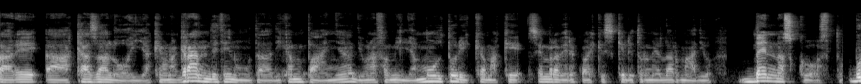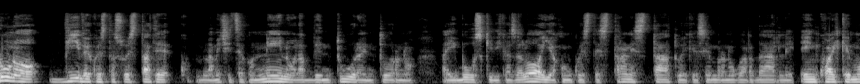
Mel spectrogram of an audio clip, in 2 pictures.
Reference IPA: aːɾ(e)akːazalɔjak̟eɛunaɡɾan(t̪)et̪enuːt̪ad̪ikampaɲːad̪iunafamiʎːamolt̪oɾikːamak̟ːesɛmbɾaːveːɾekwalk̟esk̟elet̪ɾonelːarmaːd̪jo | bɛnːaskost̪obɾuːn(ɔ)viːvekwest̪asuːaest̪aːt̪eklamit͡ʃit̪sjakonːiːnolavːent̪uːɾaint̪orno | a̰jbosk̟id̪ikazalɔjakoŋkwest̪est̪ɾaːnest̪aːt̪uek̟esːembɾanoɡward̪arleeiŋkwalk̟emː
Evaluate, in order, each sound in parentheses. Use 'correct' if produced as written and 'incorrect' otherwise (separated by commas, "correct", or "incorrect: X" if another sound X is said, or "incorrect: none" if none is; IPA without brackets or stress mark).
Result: correct, incorrect: d̪, incorrect: o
